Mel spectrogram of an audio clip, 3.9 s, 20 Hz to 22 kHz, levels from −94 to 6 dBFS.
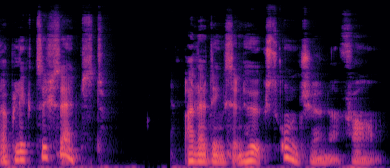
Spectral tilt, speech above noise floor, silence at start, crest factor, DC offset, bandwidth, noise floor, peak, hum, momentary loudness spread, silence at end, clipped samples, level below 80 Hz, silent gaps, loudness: -4 dB/octave; 30 dB; 0 s; 20 dB; under 0.1%; 18 kHz; -61 dBFS; -10 dBFS; none; 10 LU; 0.1 s; under 0.1%; -60 dBFS; none; -31 LUFS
